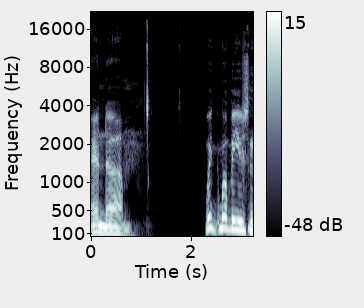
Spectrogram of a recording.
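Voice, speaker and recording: A man talks at a very slow pace. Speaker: game master. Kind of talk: tabletop game session.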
